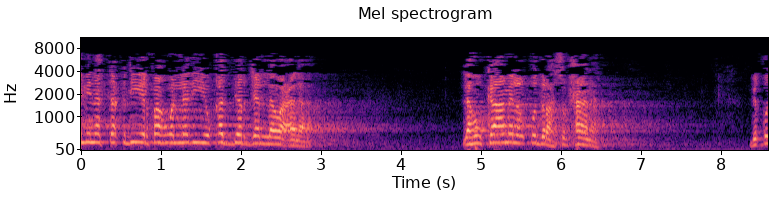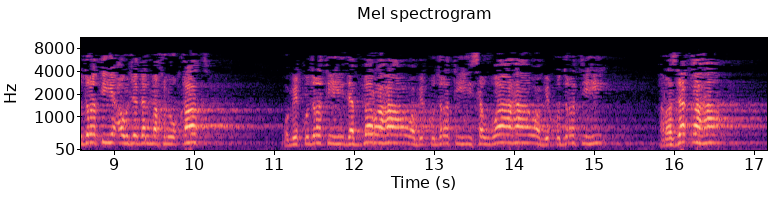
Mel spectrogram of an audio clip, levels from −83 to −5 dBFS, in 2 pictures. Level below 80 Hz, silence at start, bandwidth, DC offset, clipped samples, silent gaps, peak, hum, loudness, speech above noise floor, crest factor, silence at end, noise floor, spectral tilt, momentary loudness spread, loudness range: -54 dBFS; 0 s; 7.4 kHz; under 0.1%; under 0.1%; none; -2 dBFS; none; -18 LUFS; 36 dB; 18 dB; 0 s; -54 dBFS; -4 dB/octave; 16 LU; 4 LU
